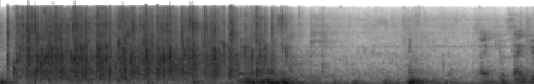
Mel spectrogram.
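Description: Applause welcomes a minister at a Nyeri County primary care network strategy event. A dense, loud burst of clapping fills the first four seconds, then dies down into quieter room noise.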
